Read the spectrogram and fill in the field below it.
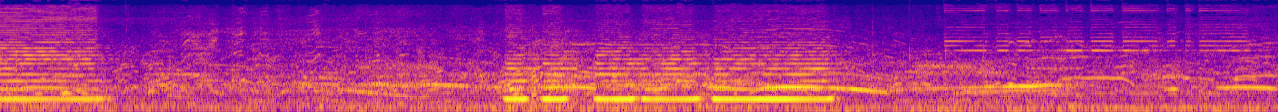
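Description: A crowd of spectators chatters and calls out nearby.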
